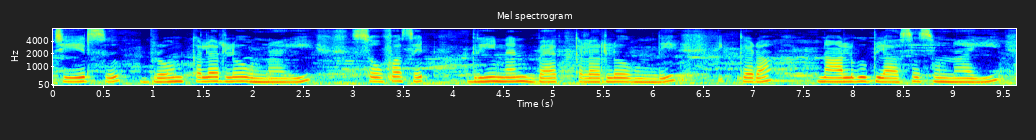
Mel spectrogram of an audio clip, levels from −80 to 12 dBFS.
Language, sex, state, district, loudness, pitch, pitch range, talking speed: Telugu, female, Telangana, Hyderabad, -13 LUFS, 205 Hz, 195-220 Hz, 105 wpm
